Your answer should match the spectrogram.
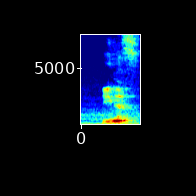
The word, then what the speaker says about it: Ennis: And this rhymes with tennis, Jeff. Oh. Yeah. Oh. That's less fun. I just thought it was penis without the P. Enos?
